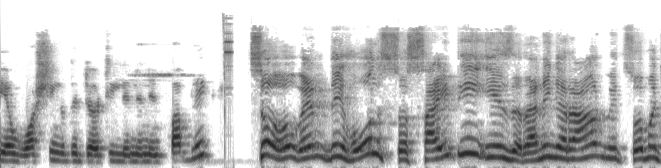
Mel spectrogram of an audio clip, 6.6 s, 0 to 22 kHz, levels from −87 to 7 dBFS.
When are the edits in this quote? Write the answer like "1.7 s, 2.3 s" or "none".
2.4 s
